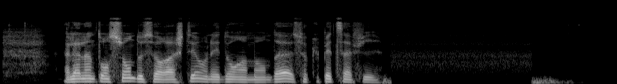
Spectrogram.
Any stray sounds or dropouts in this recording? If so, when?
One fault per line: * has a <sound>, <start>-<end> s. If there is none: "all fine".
all fine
